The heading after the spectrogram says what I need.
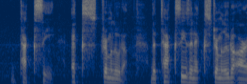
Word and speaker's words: Extremadura: The rule in Spanish is la X antes de un consonante es como S. Extremadura, no Extremadura.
